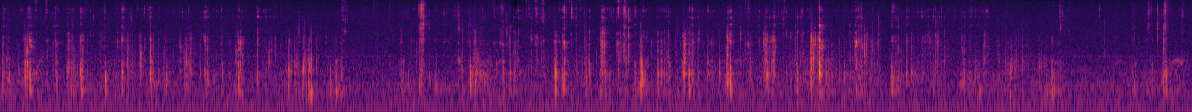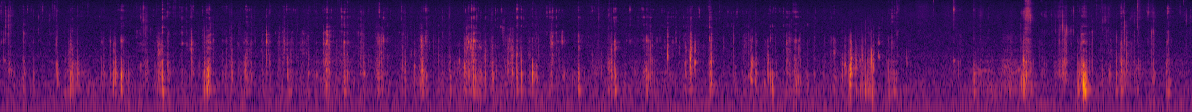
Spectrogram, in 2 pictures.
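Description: Close-miked chewing of soft, sticky cinnamon-flavoured chigiri mochi dusted with kinako, with many small irregular wet mouth clicks.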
